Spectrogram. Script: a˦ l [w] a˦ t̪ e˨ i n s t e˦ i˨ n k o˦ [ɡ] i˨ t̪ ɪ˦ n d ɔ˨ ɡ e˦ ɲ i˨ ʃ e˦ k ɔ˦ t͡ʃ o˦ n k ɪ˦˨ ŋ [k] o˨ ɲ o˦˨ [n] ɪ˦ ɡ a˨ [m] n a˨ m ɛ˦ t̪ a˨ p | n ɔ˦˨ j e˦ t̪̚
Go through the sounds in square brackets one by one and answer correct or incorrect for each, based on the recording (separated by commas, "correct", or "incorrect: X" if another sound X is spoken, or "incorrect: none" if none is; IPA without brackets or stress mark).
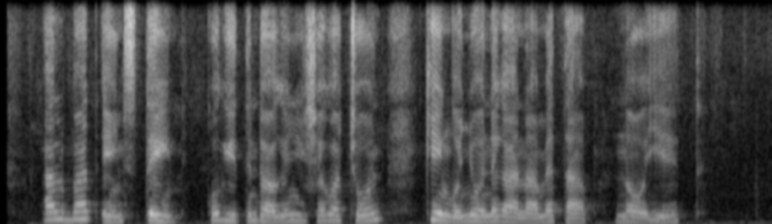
incorrect: b, correct, incorrect: ɡ, correct, incorrect: none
